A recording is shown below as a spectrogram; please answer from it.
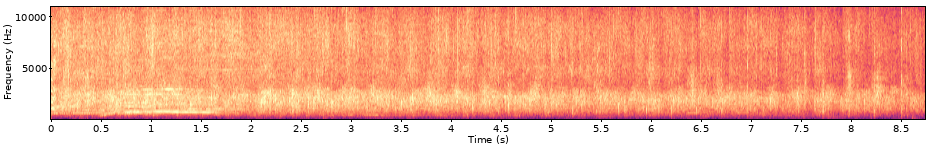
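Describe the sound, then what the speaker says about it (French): Audience at an improv comedy show at a Paris festival bursting into loud, sustained applause, a thick continuous roar of clapping that swells early and tapers slightly while staying strong to the end. "Nous vous demandons de leur faire un tonnerre d'applaudissements."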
